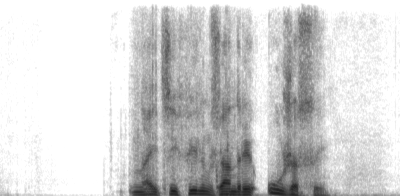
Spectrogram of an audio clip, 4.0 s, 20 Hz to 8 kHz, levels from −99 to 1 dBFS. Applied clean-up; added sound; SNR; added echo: neural mask model RNNoise.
